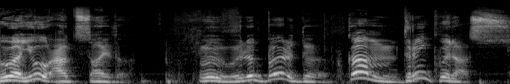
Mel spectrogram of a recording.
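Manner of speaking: put-on slow, swooping old-world vampire voice. Retelling what an ancient Nord said to an outsider, in a vampire-like voice. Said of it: "I don't know why he sounded like a fucking vampire".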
